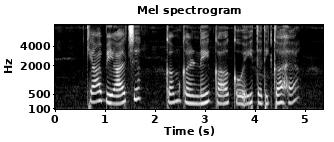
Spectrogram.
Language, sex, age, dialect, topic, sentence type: Hindi, female, 18-24, Marwari Dhudhari, banking, question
